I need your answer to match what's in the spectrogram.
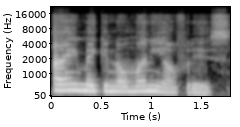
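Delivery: play-acted griping, complaining voice. Retelling what Kimmy says off camera: imitating someone complaining. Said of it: "she's complaining".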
